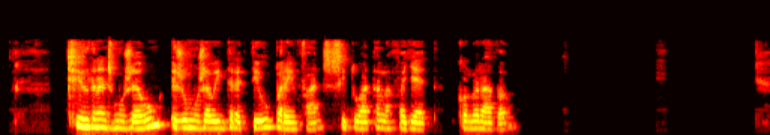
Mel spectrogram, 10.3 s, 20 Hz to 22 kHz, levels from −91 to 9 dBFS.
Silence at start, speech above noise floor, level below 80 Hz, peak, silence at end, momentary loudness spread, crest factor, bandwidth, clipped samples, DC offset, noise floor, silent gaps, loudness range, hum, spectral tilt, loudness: 0.2 s; over 75 dB; -56 dBFS; -2 dBFS; 0.1 s; 13 LU; 16 dB; 7.6 kHz; under 0.1%; under 0.1%; under -90 dBFS; none; 11 LU; none; -4.5 dB/octave; -16 LUFS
